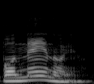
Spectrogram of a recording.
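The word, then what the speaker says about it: banana: 미국 사람들 강세 여기 있기 때문에 이것만 네로 제대로 발음하고 나머지 앞에 뒤에는 요거 뒤두 개는 슈화로 뭉갠다는 얘기예요. 그래서 버네너예요.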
